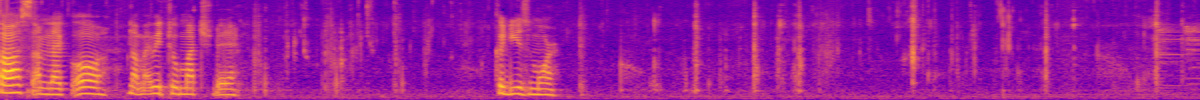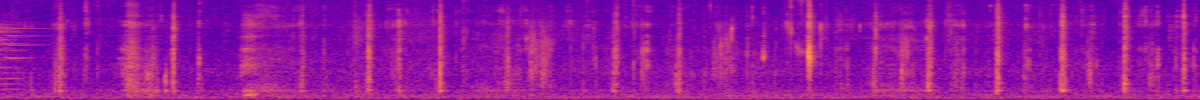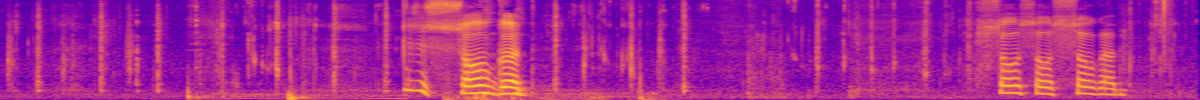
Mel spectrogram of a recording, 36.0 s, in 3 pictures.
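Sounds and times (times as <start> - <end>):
wet chewing smacks and clicks: 2.6 - 4.9, 5.7 - 11.1, 29.3 - 33.8.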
